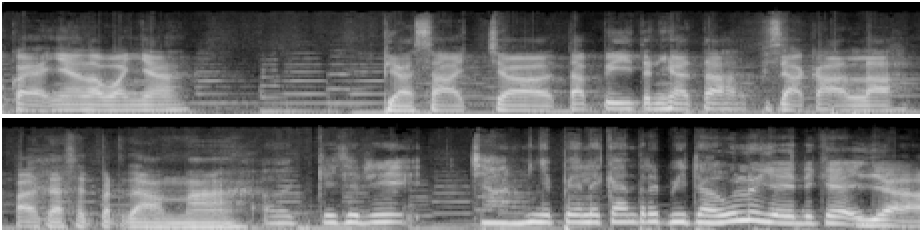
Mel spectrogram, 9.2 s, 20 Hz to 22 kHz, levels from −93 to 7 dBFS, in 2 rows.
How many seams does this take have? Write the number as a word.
zero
